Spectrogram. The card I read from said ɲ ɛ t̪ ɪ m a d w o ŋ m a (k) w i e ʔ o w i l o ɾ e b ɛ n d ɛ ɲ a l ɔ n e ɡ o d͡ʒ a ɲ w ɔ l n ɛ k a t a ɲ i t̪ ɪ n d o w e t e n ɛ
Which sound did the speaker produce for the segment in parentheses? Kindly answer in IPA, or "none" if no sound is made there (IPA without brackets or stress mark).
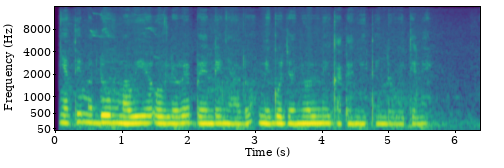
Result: none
